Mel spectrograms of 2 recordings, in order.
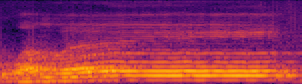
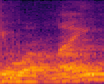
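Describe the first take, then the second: First: Some breath escapes through the nose, a nasal hum. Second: The ya sound is fully pressed, with no nasal hum. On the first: The speaker calls it right. "ada nafas sebagian yang keluar lewat hidung" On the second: The speaker calls it wrong. "jangan menekankan seratus persen kepada huruf ya seperti wamai"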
